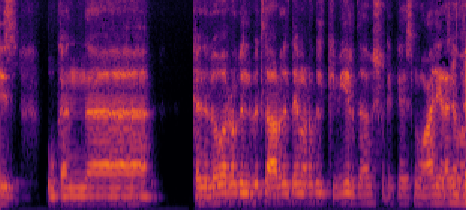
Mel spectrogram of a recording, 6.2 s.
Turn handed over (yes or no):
yes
